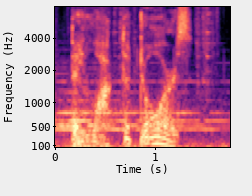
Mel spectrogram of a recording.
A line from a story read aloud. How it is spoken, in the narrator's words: I said in a harsh whisper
